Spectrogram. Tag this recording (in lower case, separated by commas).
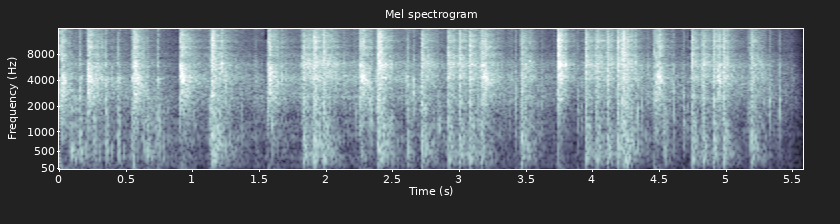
explosion, gunfire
